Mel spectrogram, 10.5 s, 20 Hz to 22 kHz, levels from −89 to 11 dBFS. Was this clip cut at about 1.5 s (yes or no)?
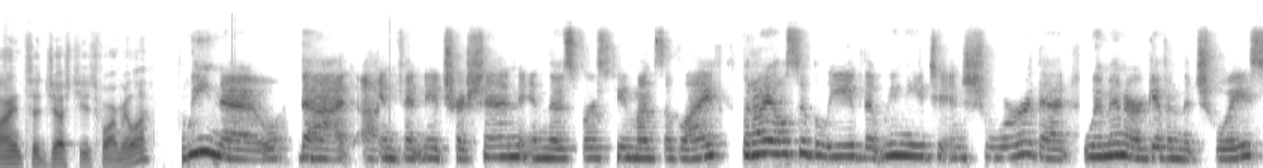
yes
